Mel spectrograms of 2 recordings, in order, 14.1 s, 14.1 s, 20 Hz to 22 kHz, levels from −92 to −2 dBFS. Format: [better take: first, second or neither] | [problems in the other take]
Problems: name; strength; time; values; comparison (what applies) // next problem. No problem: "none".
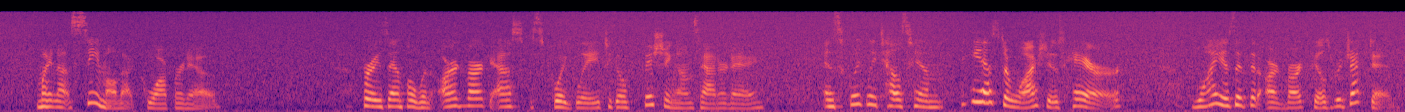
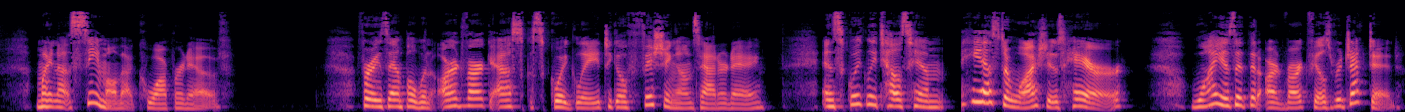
second | hiss; loud; throughout; 8 dB below the speech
